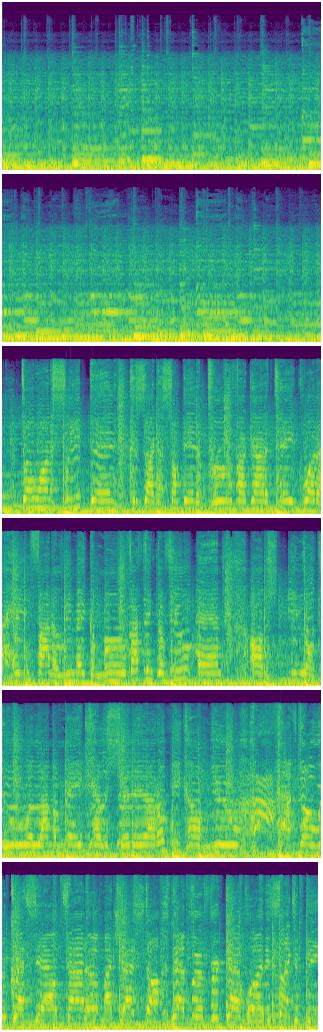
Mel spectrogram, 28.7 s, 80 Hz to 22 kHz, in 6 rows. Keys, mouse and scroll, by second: 0.2-13.9 drag, 14.6 Delete, 15.6-25.7 drag, 28.4 ctrl+q.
